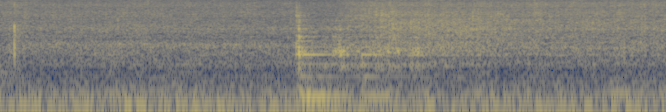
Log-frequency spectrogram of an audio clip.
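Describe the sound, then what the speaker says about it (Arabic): A leg of lamb hits a pan of hot butter, giving a sudden loud sizzle that settles into steady close frying after a quiet bubbling start. "نزلت بالزبده، انزل بالفخده كده بالشكل ده كده"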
